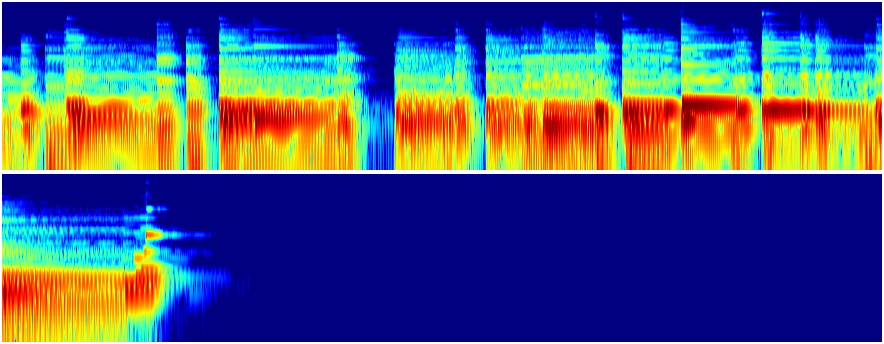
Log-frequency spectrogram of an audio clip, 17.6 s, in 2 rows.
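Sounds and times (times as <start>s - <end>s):
jazz piano: 0.0s - 10.6s.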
